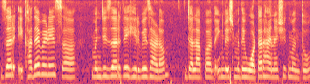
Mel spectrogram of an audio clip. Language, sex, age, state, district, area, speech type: Marathi, female, 45-60, Maharashtra, Akola, rural, spontaneous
